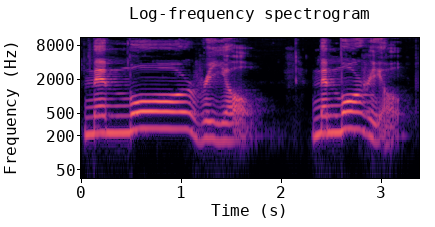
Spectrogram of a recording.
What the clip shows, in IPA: məˈmɔːriəl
